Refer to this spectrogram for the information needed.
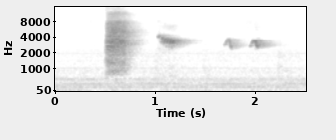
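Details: Ashy drongo song as a lure for birds: a loud harsh burst followed by a drawn-out falling whistle and two short clipped whistles.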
